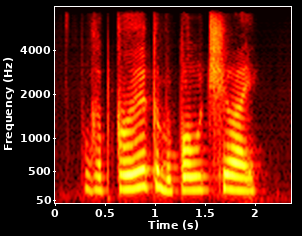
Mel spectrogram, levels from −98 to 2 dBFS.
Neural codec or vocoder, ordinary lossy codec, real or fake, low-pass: codec, 16 kHz, 1 kbps, X-Codec, HuBERT features, trained on general audio; none; fake; 7.2 kHz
